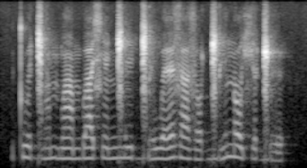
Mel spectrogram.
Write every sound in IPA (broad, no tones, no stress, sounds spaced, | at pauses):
tʷ e ɡ͡ǁ ã m b ã m b a ɕ ẽ ŋ͡ǁ i ɡ͡ǁ e w ɛ z a z ɔ ɡ͡ǁ i n ɔ ç ʌ ɡ͡ǁ ʏ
